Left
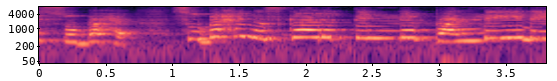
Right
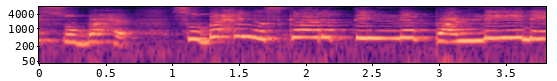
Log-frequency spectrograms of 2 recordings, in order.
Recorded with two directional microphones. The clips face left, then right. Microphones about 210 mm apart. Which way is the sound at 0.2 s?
35° right (ahead or behind).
